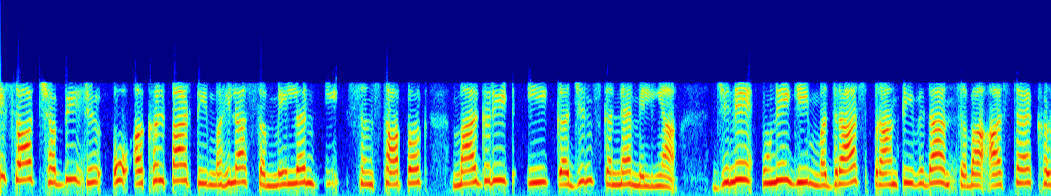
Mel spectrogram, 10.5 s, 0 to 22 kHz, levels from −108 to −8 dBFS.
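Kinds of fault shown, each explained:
AMR narrowband mobile codec: The whole speech clip has passed through the 2G/3G mobile speech codec, which rebuilds the voice from a vocal tract model driven by a few pulses rather than storing the waveform. Nothing above 4 kHz survives, and the plainly audible buzzy, synthetic edge fits a mid-rate mode around 10.2 kbps. A plain low-pass filter would dull the sound but keep its natural texture. This has a coded, buzzy character.
lost AMR speech frames: At 0.76, 3.14 and 9.48 s, runs of corrupted frames, about 80, 100 and 80 ms of audio, were concealed by the decoder. It reused the last good pitch and vocal tract settings at falling gain, so each spot smears into a drawn-out, fading warble instead of a click or a hard gap. A plain packet dropout would cut straight to silence. Here the voice stretches and dies away before returning.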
